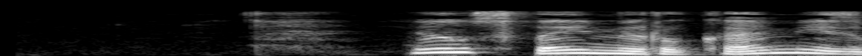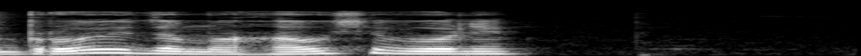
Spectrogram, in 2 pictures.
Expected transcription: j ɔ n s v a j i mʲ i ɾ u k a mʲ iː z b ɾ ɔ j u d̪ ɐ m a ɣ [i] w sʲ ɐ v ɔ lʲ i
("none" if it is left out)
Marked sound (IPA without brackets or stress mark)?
a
